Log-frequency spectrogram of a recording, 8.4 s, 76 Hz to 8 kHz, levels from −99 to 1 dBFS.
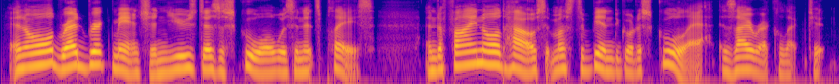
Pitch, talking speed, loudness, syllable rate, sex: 175 Hz, 220 wpm, -19 LUFS, 4.8 syllables/s, female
